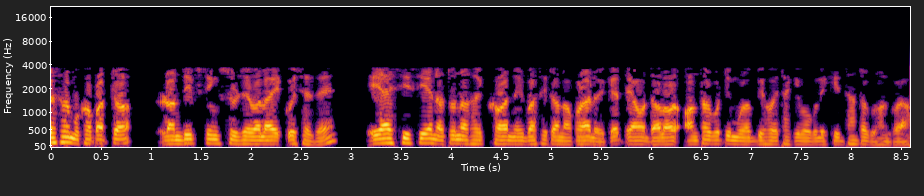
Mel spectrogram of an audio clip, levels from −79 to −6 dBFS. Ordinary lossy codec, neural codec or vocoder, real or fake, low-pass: none; none; real; 3.6 kHz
